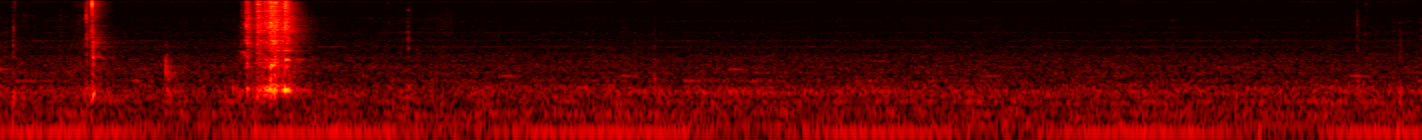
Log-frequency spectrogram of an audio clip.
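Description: Steady low hum of kitchen ventilation, with a sharp click a little under a second in and a louder clatter at about two seconds as a tin of emulsifier powder is opened and handled on a steel counter.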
